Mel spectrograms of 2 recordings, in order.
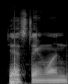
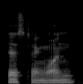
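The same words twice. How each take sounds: First: The audio has lighter crackling and popping. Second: The audio has heavier crackling and popping. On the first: The speaker calls it right. "it's still a little crackly, but it sounds better" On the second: The speaker calls it wrong. "That's worse"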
